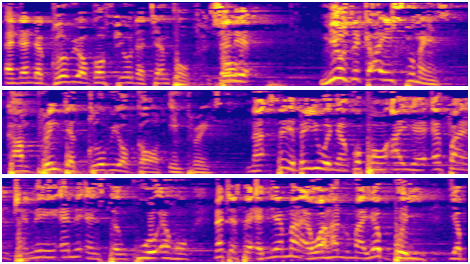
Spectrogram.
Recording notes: Preached At The Miracle Arena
